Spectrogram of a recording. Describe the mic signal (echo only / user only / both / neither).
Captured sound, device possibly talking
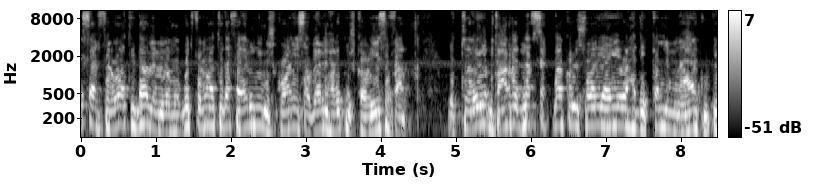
echo only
